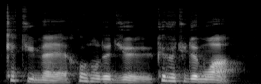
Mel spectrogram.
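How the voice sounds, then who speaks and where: A man voicing a young count, a grieving, guilt-ridden son, speaking quietly in an audiobook reading. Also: sing-song, moderate pace, natural voice. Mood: sorrowful. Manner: quiet, subdued, low-spoken. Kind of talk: audiobook reading of a classic novel.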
